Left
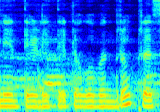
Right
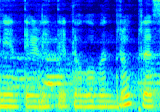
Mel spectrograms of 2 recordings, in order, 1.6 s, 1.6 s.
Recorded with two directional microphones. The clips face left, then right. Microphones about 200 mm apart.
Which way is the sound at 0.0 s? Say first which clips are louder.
Left 4 dB; 50° left (ahead or behind).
